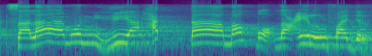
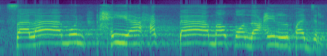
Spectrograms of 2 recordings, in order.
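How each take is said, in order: First: "hatta" from mid-throat, slow chant; correct recitation. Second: "hatta" read with a plain h, slow chant; wrong ha. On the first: Teacher models the right reading of Al-Qadr, slow chant. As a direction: recite carefully with a pressed ha. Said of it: "harus dibaca beda". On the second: Teacher imitates a common error in Al-Qadr, slow chant. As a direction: recite it with an ordinary ha. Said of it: "dibacanya ha biasa". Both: Shown as a demonstration.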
